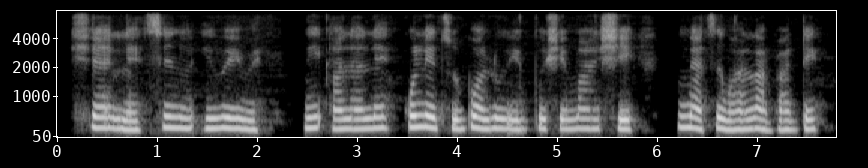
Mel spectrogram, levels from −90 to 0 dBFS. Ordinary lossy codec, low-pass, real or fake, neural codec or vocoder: none; 7.2 kHz; fake; vocoder, 22.05 kHz, 80 mel bands, WaveNeXt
